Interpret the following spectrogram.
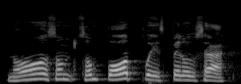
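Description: A man's voice: high voice, takes it slowly. A young man with a Mexican accent making a casual prank phone call, talking in a slangy, wheedling, mock-earnest way. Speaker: prank caller. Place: indoors, small living room.

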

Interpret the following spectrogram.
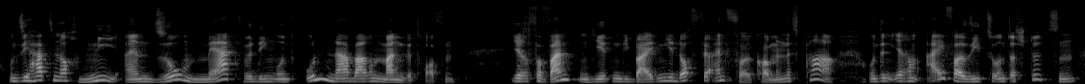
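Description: A young adult man reading a fairy tale aloud as an amateur audiobook narrator, with expressive emphasis. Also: medium pitch.

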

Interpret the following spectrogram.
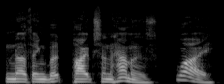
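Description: A man's voice: mid-range voice, big pitch swings, a little slow, a bit bright, no room sound, studio quality. A man voicing an easygoing middle-aged husband, brusque and matter-of-fact. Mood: breezy.

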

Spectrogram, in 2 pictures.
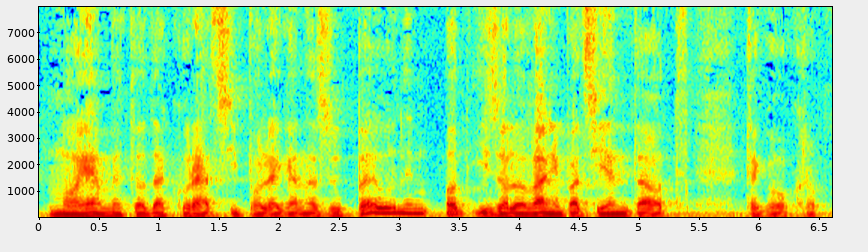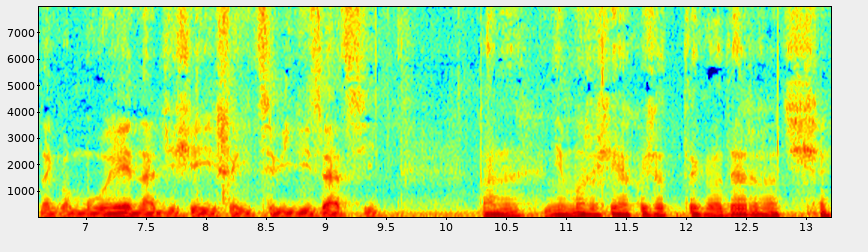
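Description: An actor playing a genial but evasive sanatorium doctor in a radio drama, fussy and patronising. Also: male voice, extremely low pitch, takes it slowly, dark tone. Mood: reluctant, lecturing.

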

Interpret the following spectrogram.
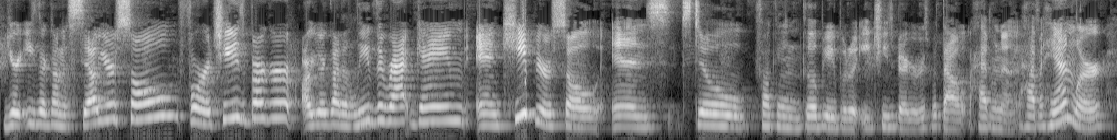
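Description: A woman's voice: mid-range voice, moderate pace, few pauses, a little mellow. A woman giving opinionated, casual commentary in a blunt, exasperated, sweary manner. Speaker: video commentator.

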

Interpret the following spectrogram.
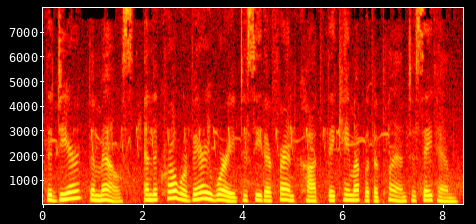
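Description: A woman's voice: mid-range voice, slow pace, few pauses, a little mellow, slight background noise. A woman reading a scripted children's story as a storyteller.

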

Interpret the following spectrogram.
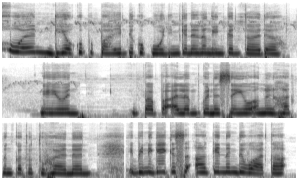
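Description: A woman's voice: high voice, fairly even intonation, normal speed, a little mellow, a little hiss or hum, lightly acted. A woman playing a worried, loving village mother in a cartoon story, scolding her lazy son and then pleading for him. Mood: tender. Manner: scolding then tender, fussing.

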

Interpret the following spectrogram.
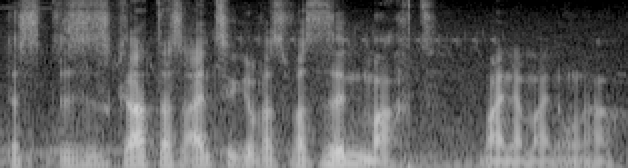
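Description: A man with a slightly hoarse voice giving casual game commentary as a let's play host, thinking aloud and repeating words. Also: medium pitch, normal speed. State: hoarse from being under the weather. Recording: music behind the voice. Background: game music.

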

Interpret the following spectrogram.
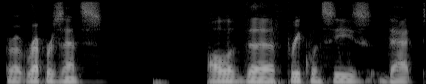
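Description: A man presenting a casual software tutorial in a halting, step-by-step way, as if thinking aloud. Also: mid-range voice, little pitch movement, no room sound, highs cut off. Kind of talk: casual screen-recorded tutorial narration. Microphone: computer microphone with real-time noise removal.

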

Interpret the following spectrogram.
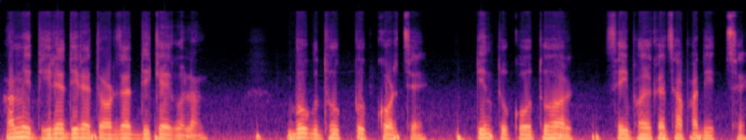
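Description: Low, even-toned man narrating horror. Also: slight background noise, poor audio. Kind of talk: scripted horror story narration in first person.

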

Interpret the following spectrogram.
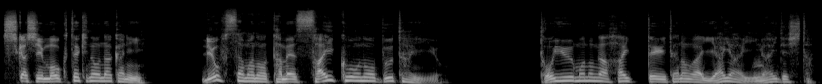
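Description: An actor playing a loyal young male retainer in a game, formal and courteous, with quiet irony. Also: medium pitch, very animated, unhurried, no echo, studio quality. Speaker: game character voice. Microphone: dry studio mic.

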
